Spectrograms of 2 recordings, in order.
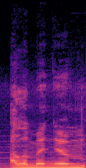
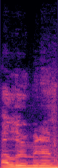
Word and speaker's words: aluminium: So the thing with aluminium, or aluminum as North Americans say, is you do not use abrasive discs to try grind or cut aluminium.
